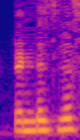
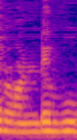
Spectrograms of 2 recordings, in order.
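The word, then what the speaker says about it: rendezvous: अब word रेंडेजवस means, रेंडेजवस को वैसे रॉन्डेवू बोलते हैं बोलचाल की भाषा में। एक अभिनेत्री हैं सिमी ग्रेवाल,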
